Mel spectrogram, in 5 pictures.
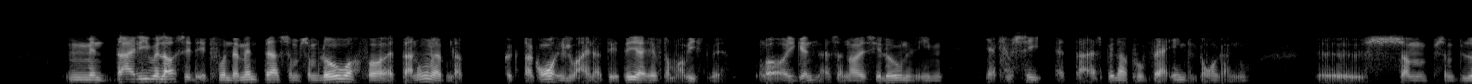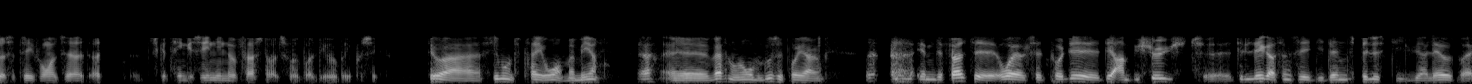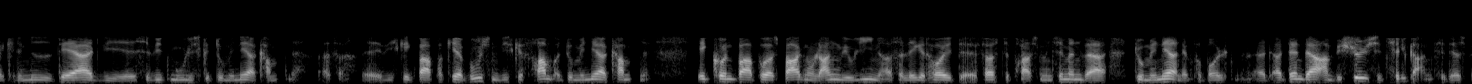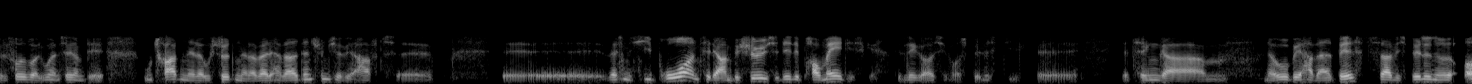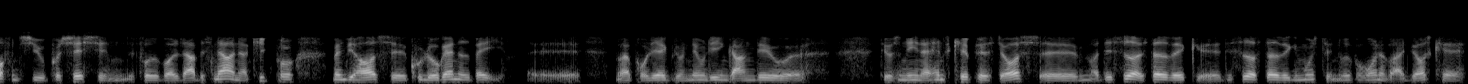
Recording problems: phone-call audio; poor line; nothing above 3.5 kHz

